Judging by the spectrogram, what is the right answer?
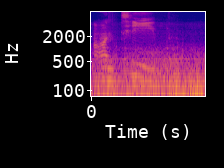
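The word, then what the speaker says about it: Antibes: largest marina in europe on t and it's pronounced on t without the s at the end i always screw that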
